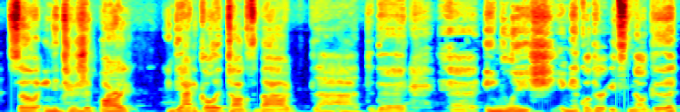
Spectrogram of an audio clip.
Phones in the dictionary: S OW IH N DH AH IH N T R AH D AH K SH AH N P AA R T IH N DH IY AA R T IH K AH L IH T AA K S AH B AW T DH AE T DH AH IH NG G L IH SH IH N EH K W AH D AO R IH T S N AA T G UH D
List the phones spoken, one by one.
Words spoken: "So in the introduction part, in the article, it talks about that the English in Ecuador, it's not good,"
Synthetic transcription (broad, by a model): S OW IH N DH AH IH T AH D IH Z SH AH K P AA R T IH N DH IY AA R T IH K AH L IH T AA K S AH B AW T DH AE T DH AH IH NG G L IH SH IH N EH K W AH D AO R IH T S N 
